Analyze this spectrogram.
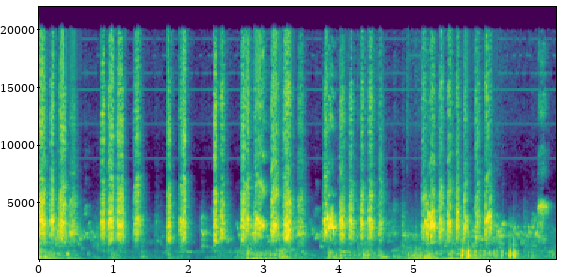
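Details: Young parrot chicks give rapid, repeated raspy squawks in quick bursts, several per second with short pauses, alongside soft low thumps and rustling as the birds move.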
